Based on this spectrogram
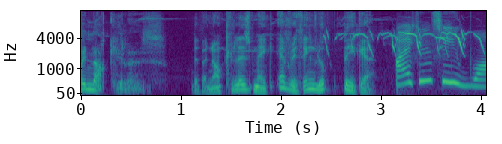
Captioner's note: chirping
